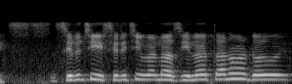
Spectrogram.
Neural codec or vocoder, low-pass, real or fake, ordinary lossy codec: codec, 24 kHz, 0.9 kbps, WavTokenizer, medium speech release version 2; 7.2 kHz; fake; none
